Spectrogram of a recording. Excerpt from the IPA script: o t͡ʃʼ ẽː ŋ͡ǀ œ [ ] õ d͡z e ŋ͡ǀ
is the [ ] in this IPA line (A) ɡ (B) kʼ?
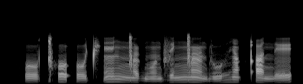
A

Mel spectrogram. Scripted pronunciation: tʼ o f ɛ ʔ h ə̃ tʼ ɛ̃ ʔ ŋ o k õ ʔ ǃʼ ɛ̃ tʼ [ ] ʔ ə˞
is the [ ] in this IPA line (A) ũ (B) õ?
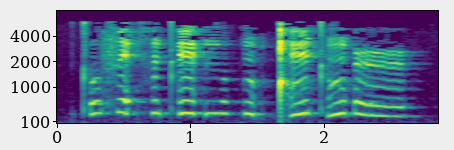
B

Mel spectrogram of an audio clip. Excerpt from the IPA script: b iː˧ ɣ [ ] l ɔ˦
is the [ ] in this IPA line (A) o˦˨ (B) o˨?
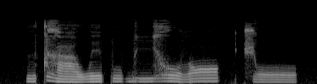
A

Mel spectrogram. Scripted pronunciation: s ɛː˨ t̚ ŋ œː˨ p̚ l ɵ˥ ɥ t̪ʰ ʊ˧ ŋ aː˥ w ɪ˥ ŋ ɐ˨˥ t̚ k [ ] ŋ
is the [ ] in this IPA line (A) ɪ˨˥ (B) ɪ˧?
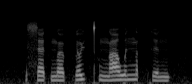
B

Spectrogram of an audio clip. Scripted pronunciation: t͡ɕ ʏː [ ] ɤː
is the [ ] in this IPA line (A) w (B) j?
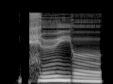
B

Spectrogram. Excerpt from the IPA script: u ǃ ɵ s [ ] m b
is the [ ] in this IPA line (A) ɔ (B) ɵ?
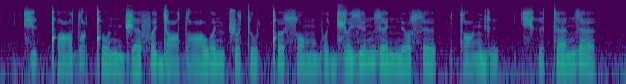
A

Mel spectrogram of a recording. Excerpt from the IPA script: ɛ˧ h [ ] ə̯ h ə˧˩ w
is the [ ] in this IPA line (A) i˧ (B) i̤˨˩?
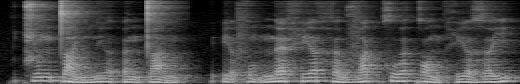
A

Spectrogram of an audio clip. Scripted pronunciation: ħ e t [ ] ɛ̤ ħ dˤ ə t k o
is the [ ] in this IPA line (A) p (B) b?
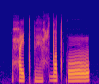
A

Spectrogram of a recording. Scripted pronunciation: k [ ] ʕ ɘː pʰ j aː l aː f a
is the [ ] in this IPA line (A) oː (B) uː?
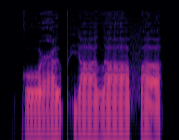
A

